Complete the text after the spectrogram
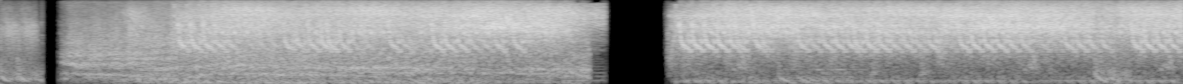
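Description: Electric blasts crackle and roar loudly.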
